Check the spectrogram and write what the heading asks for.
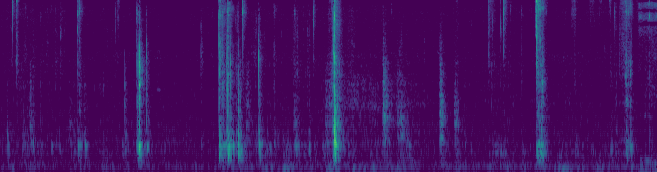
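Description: Croc-embossed leather handbag strap being lengthened by hand through its adjuster: irregular soft clicks and taps of the metal strap hardware with the strap rubbing, the loudest a little after three seconds.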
